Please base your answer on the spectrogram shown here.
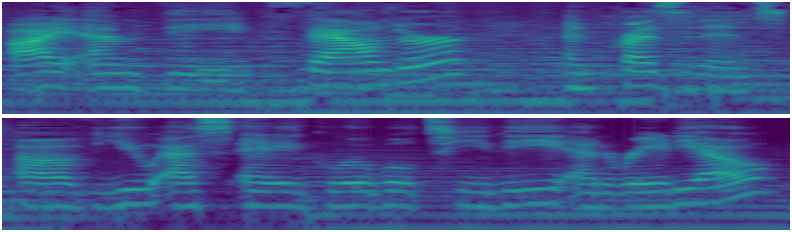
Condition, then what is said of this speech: None; typical speech.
